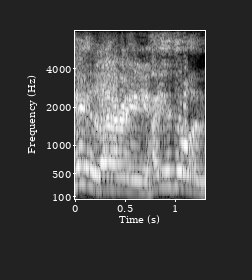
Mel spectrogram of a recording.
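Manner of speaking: put-on spoken in an Irish accent. Recalling an actor's Ghostbusters role, quoting the Archbishop's line in an Irish accent. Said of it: "with the with the Irish accent there".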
